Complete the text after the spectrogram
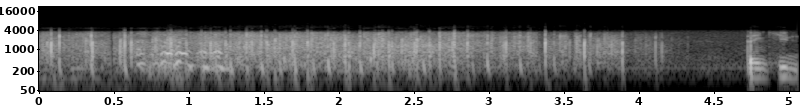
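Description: A man speaks through a microphone over a radio link.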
